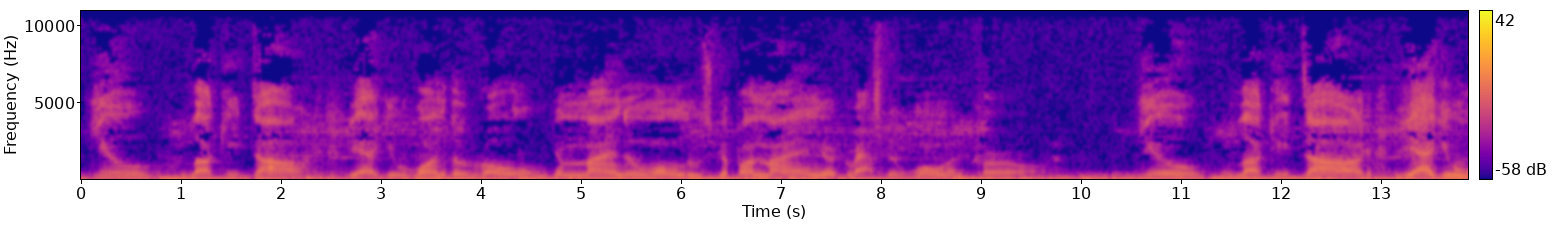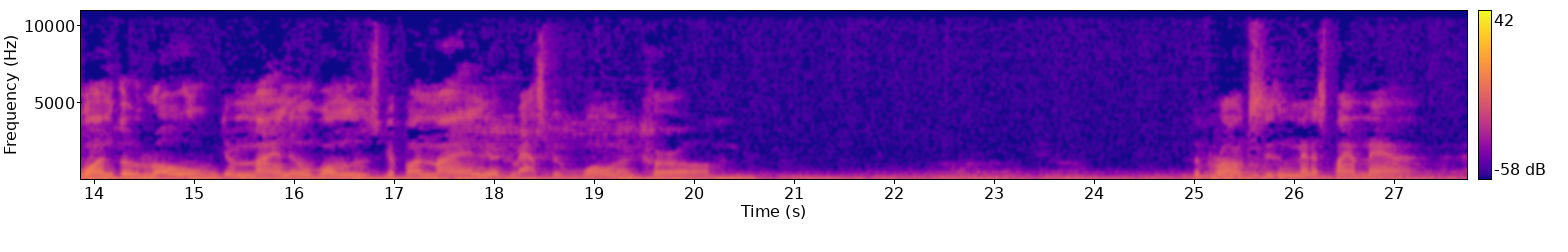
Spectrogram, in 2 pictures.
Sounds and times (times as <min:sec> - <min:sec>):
Music: 0:00.0 - 0:27.7.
